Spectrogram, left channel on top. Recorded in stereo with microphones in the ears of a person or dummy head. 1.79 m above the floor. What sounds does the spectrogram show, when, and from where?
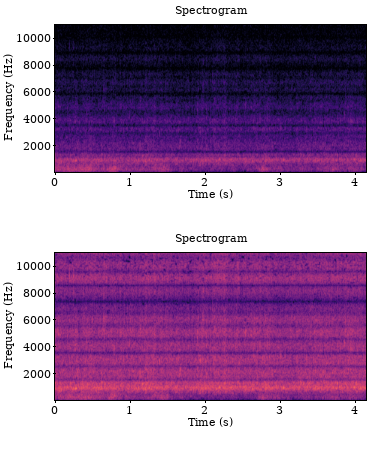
0.0 s running water: 60° right (ahead or behind)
